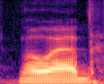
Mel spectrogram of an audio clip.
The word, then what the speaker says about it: Moab: Moab. – Oh, okay. – Yeah. Moab.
